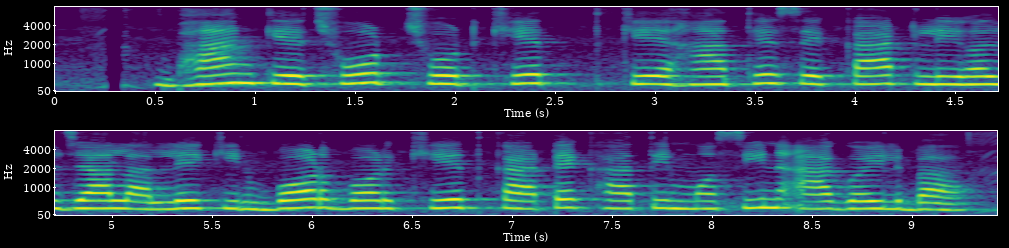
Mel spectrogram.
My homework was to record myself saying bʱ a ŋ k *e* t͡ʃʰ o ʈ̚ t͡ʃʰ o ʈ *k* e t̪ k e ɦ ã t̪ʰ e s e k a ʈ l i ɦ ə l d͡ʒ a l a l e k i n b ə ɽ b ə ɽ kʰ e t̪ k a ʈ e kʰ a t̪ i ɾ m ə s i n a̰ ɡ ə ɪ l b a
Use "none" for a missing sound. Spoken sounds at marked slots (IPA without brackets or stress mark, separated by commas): e, kʰ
